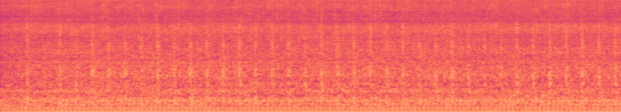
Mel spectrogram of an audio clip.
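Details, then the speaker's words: Sears Suburban lawn tractor, fourth transaxle failure this year, after moving firewood; noise grows with throttle, stops in neutral or with the clutch pedal in: steady engine drone with a rough repeating knock; transaxle knocking suspected. "maybe the noise will just wear itself out and go away or maybe the whole wheel will fall off again sounds like it's getting a little wider"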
